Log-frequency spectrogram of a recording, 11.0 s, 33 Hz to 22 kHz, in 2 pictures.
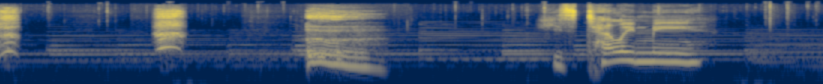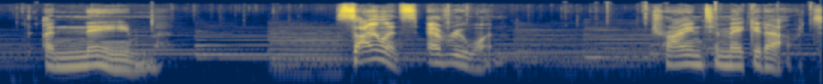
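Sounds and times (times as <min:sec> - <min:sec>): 
several people gasping: 0:01.0 - 0:02.6
speech: 0:03.7 - 0:04.8, 0:05.8 - 0:06.7, 0:07.8 - 0:08.9, 0:09.9 - 0:10.9.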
